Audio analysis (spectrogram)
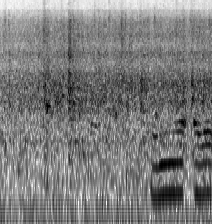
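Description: Steady rain falling during hot weather, a dense continuous hiss with a few faint tonal sounds near the end.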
